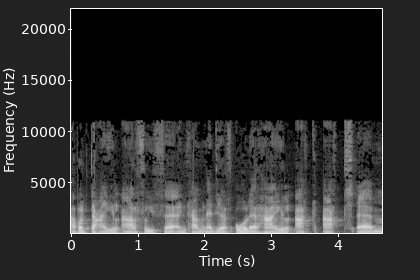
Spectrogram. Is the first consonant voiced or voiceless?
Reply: voiced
